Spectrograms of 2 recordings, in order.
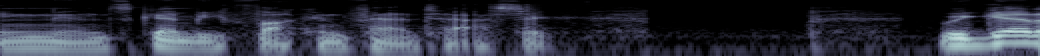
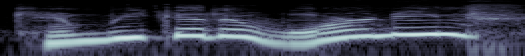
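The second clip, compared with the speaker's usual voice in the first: high, loud imitation of a plea; hopeful plea; 6 dB louder than usual. Back-seat passenger asking the guard for leniency, hopeful plea. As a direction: imitate a passenger trying his luck.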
